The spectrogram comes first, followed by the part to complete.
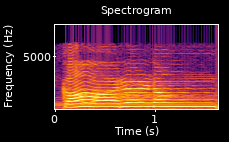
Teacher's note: ಅನುಸ್ವಾರದ ಉಚ್ಚಾರಣೆ ಕ ವರ್ಗದ ಅನುನಾಸಿಕದ ರೀತಿ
